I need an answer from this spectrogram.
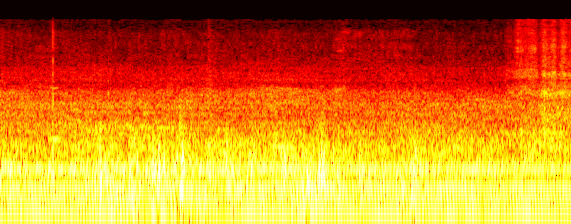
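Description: Steady low hum of a car engine idling close by, with rustling and handling noise on the microphone.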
